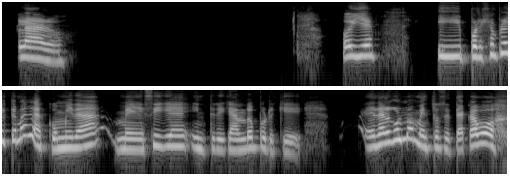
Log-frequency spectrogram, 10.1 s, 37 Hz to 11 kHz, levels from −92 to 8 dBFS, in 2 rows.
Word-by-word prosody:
Claro. 235 -7 +1 2.7
Oye, 285 +2 +2 0.6
y, 280 -1 +1
por 275 +2 +3
ejemplo, 315 +6 0
el 345 - 0
tema 370 +5 0
de - - +4
la 235 - -11
comida 225 +5 +2 0.2
me 200 -1 -2
sigue 250 +2 -2
intrigando 205 0 -3
porque 180 -7 -8 0.6
en 240 +3 0
algún 335 +6 +5
momento 250 - 0
se 205 -3 -7
te 200 - -3
acabó. 265 +6 +5
245 Hz, 120 wpm, -22 LUFS, 205-280 Hz, 2.7 s, algún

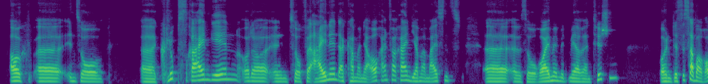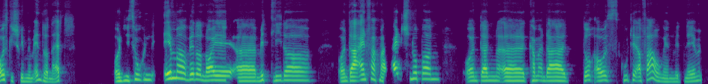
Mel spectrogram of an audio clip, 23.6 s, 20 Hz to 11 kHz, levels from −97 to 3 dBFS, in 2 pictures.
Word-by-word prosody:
auch, 145 0 +4 0.2
äh, 130 -1 +1
in 135 -1 -7
so, 125 -3 -1 0.6
äh, 115 -2 -1
Klubs 225 - -6
reingehen 190 +3 +2
oder 135 -3 -2
in 125 -2 -7
so 130 -1 -4
Vereine, 155 - +1
da 145 - 0
kann 145 -1 -5
man 130 -1 -6
ja 120 - -4
auch 160 +1 0
einfach 180 +1 -6
rein. 175 -2 +1
Die 140 - -2
haben 135 +1 -4
ja 130 - -6
meistens, 140 +6 -7 0.4
äh, 125 0 +2 0.2
äh, - - -7
so 115 -1 -4
Räume 135 +7 +2
mit 135 -3 -8
mehreren 120 -4 -2
Tischen. 215 - -5 0.7
Und 125 0 0
das 135 +4 -2
ist 180 - -7
aber 155 - +6
auch 120 - -5
ausgeschrieben 135 -7 0
im 125 - -5
Internet. 130 - -4 0.6
Und 140 +2 +1
die 165 - 0
suchen 195 +1 -3
immer 240 -1 +6
wieder 210 -1 +3
neue, 175 0 +4 0.2
äh, 145 0 +4
Mitglieder. 170 +1 -1 0.4
Und 145 +3 -3
da 155 0 +8
einfach 200 +2 0
mal 140 - +1 0.2
reinschnuppern 220 -1 0 0.4
und 155 +2 -4
dann, 160 0 +3
äh, 155 0 +3
kann 165 +1 -2
man 165 -2 -5
da 155 -1 +4 0.3
durchaus 165 0 -2
gute 175 +1 -7
Erfahrungen 135 -5 -2
mitnehmen. 130 +6 -6
155 Hz, 150 wpm, -24 LUFS, 130-175 Hz, 0.7 s, da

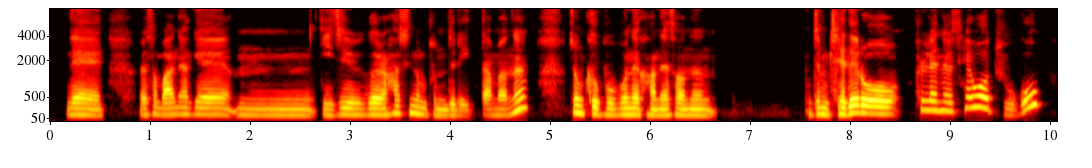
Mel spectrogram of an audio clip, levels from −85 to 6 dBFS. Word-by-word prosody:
네. 120 -3 0 0.3
그래서 120 +3 -6
만약에 125 -1 0
음 110 -1 -7
이직을 120 +1 0
하시는 140 +1 -3
분들이 110 -1 -6
있다면은 115 - -1 0.4
좀 155 -2 +2
그 135 -1 +3
부분에 120 +1 +1
관해서는 110 -1 -1 1.0
좀 130 -2 -1
"제대로 140 +1 +7
플랜을 200 -3 -2
세워두고 255 - 0
120 Hz, 245 characters per minute, -22 LUFS, 115-140 Hz, 1.0 s, 제대로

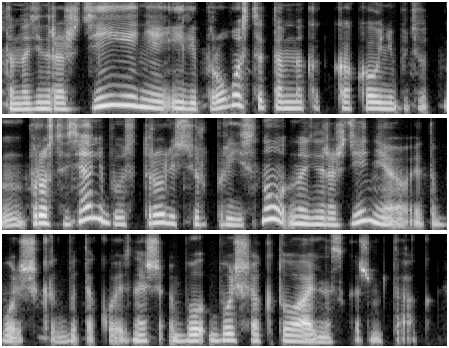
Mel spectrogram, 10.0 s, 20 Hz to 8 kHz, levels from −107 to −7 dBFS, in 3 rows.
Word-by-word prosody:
там 155 - -1
на 155 - +1
день 165 +1 +1
рождения 200 +6 +3
или 170 -3 0
просто 200 +6 +1
там 175 -2 -1
на 175 - -2
как 185 +1 -14
какой-нибудь 165 -1 -2
вот, - - -10
м, 140 +6 -4
просто 200 -3 +4
взяли 305 - +4
бы 210 -6 -3
и - - -1
устроили 200 +3 0
сюрприз. 170 -4 -3
Ну, 305 -2 +4
на 195 -1 +1
день 175 0 0
рождения, 200 +8 0
а, - - -8
это 80 - -8
больше 80 -1 0
как 70 - -10
бы - - -8
такое - - -8
знаешь 160 - +1
бо 160 +1 0
больше 175 +1 0
актуально, 150 -5 +1
скажем - - -2
так. - - -16
175 Hz, 205 wpm, -24 LUFS, 160-205 Hz, -, просто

